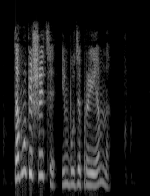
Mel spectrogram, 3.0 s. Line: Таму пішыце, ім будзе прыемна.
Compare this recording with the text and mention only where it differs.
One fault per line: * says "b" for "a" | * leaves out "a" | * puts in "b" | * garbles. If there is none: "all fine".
all fine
